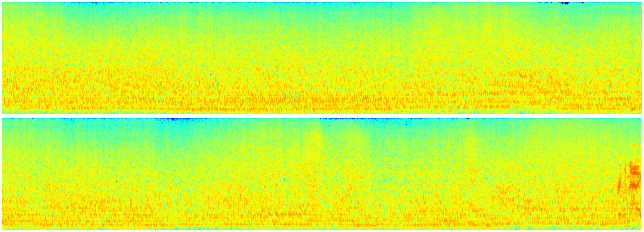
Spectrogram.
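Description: Stock-car racing video game set at Phoenix, with a pack of cars droning steadily on track, a continuous engine roar at moderate level beneath a race commentator calling the action.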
